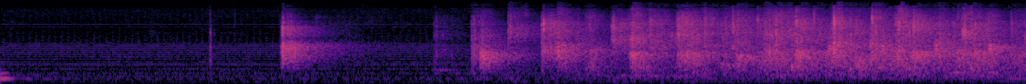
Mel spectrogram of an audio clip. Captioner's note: audience applauding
